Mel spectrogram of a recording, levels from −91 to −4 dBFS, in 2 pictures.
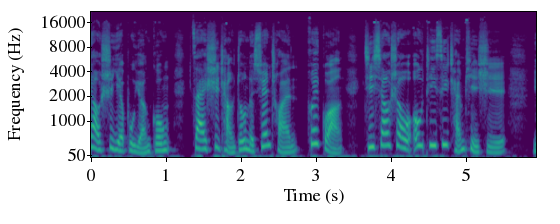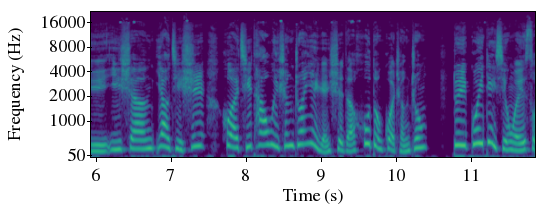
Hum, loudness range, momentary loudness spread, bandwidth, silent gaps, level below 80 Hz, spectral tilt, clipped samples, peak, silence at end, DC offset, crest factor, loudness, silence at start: none; 1 LU; 6 LU; 19 kHz; none; -72 dBFS; -3.5 dB/octave; under 0.1%; -22 dBFS; 0 s; under 0.1%; 16 dB; -37 LUFS; 0 s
